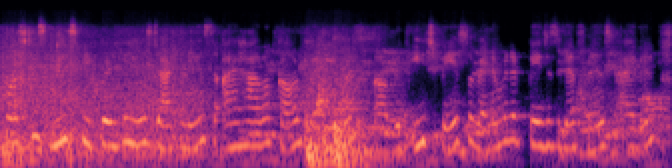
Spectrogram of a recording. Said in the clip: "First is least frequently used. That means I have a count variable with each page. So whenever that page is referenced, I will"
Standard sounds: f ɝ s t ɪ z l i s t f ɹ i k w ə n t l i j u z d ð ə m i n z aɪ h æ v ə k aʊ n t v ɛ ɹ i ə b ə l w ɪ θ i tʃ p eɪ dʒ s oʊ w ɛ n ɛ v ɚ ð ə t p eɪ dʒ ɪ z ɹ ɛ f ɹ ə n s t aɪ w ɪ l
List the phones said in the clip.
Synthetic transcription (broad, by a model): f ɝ s t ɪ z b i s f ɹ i k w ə n t l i j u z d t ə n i z aɪ h æ v ə k aʊ n t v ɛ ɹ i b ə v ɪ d i tʃ p eɪ dʒ s oʊ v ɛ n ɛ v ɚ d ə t p eɪ dʒ ɪ z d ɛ f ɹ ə n s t aɪ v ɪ l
